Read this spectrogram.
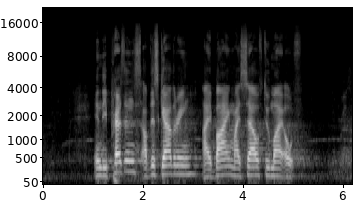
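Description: A young man speaks calmly through a microphone in a large echoing hall.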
